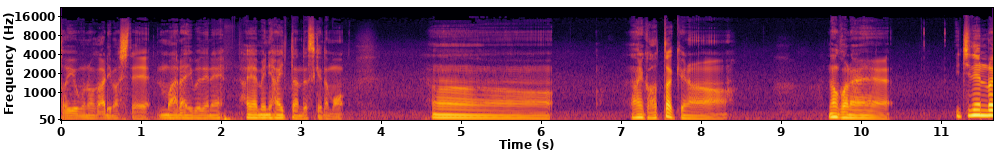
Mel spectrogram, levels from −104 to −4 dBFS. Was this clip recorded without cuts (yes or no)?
yes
